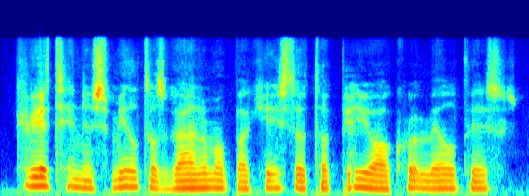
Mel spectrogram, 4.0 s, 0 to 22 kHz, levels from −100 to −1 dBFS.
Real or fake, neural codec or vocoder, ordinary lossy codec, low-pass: fake; codec, 16 kHz in and 24 kHz out, 0.8 kbps, FocalCodec, streaming, 65536 codes; AAC, 96 kbps; 10.8 kHz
